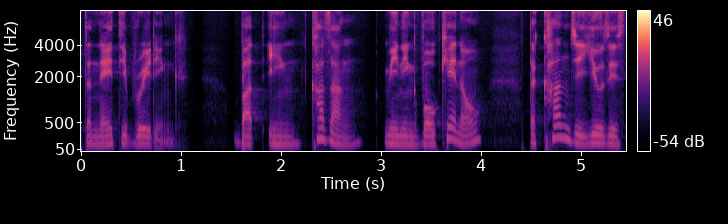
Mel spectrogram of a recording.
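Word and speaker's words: 火山: native reading, but in kazan, meaning volcano, the kanji uses the on'yomi reading zan. Because of a sound change called rendaku, the s becomes z. So, san becomes zan.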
